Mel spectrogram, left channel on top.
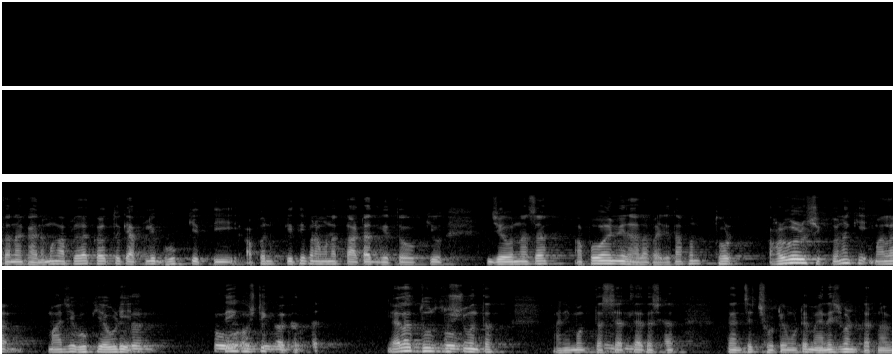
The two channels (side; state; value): left; silent; digital silence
